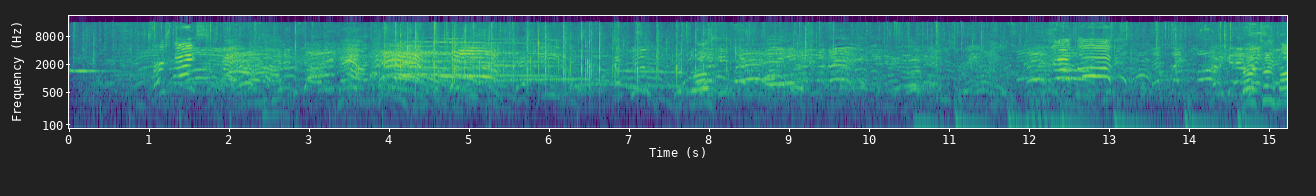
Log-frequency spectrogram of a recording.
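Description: A crowd of adults and children cheers and shouts outdoors.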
